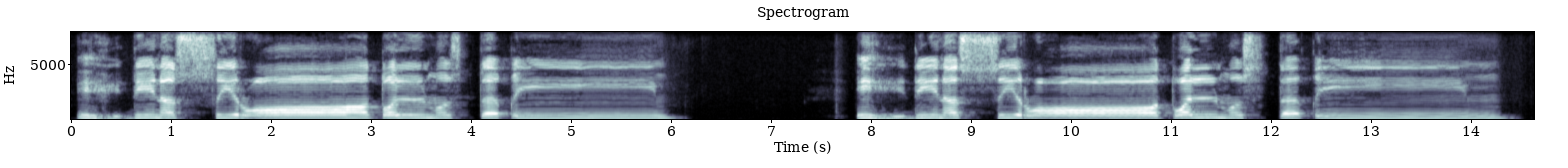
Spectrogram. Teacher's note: صاد، را، طا تینوں بولڈ موٹے، اس کے بعد قاف موٹا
